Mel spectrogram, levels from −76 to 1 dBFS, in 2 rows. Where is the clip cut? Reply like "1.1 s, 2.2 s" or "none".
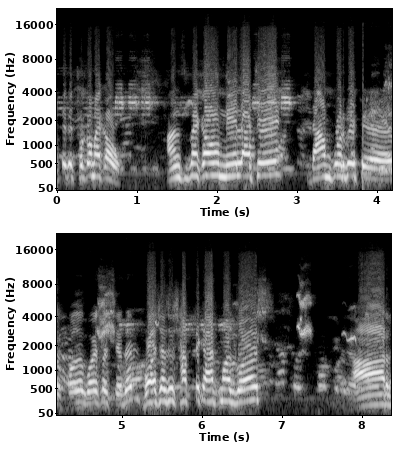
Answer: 3.8 s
